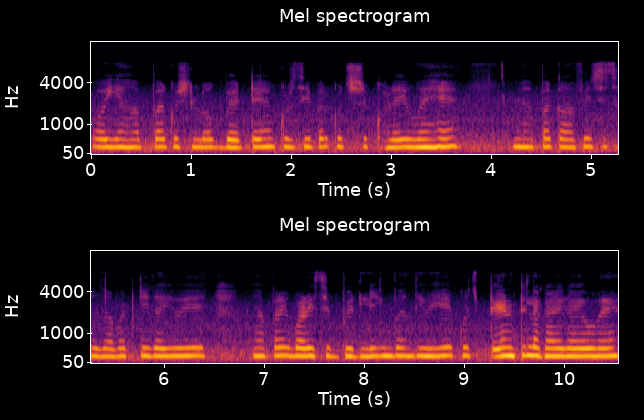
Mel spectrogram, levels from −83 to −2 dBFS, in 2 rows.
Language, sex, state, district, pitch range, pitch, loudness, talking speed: Hindi, female, Chhattisgarh, Raigarh, 250-260 Hz, 255 Hz, -21 LUFS, 210 wpm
